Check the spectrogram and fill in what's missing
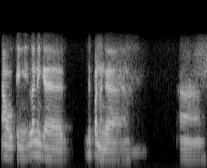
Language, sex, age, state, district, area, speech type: Tamil, male, 18-30, Tamil Nadu, Kallakurichi, rural, conversation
